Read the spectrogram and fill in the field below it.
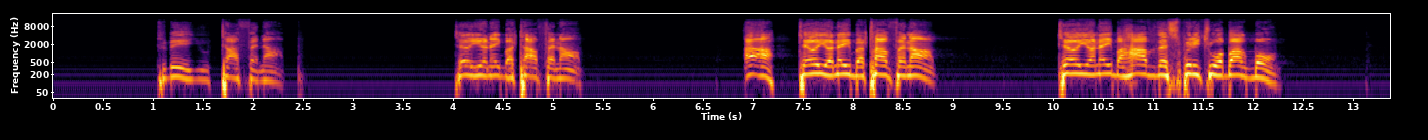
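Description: A man speaks forcefully into a microphone over a loudspeaker, in bursts with pauses.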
